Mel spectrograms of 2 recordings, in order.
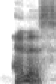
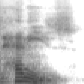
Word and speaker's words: Hennis: Hennis. Hennis rhymes with tennis. See, I always thought it was Hennies.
